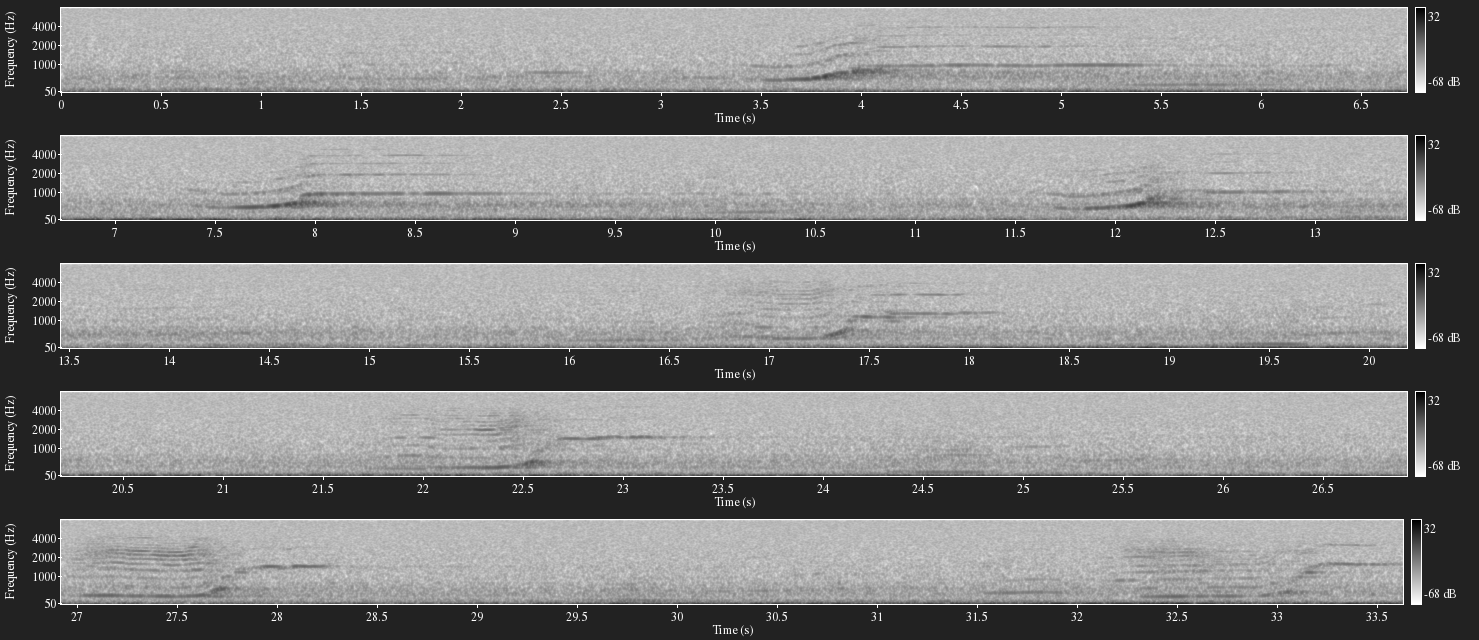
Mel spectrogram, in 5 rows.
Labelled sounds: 3.4	5.4	humpback whale, 0.80 to 4.0 kHz
7.7	8.5	humpback whale, 0.80 to 3.9 kHz
11.7	12.7	humpback whale, 0.83 to 1.3 kHz
16.8	18.2	humpback whale, 0.93 to 2.9 kHz
21.8	23.2	humpback whale, 1.3 to 3.1 kHz
27.1	28.3	humpback whale, 1.1 to 2.9 kHz
32.3	33.6	humpback whale, 0.96 to 3.3 kHz

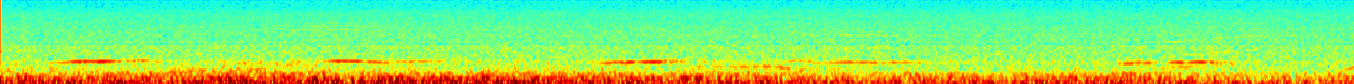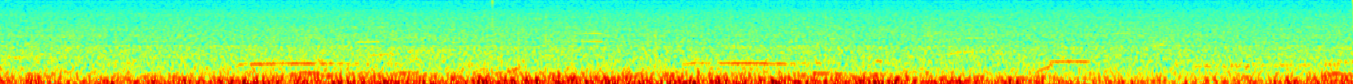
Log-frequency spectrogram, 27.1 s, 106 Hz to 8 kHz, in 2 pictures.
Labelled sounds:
17.1	17.4	humpback whale, 0.90 to 1.0 kHz
19.3	19.6	humpback whale, 1.4 to 1.5 kHz

